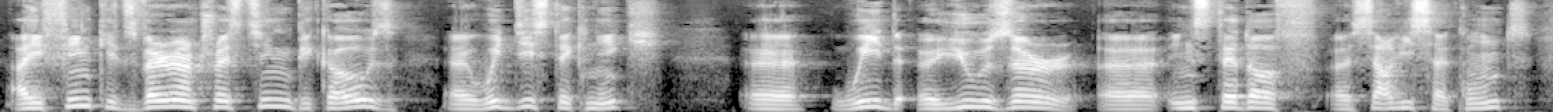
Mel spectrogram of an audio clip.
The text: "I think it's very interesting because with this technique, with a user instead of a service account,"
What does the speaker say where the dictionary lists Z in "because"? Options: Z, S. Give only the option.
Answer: Z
